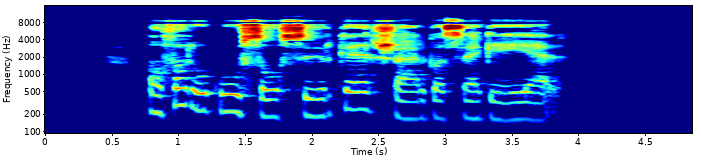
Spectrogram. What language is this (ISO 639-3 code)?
hun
